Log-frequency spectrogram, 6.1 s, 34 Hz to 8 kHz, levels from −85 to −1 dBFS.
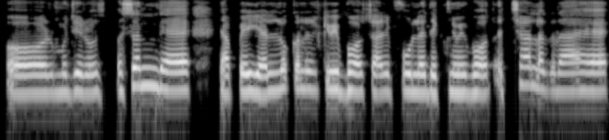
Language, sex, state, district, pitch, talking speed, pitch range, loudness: Hindi, female, Bihar, Purnia, 225 Hz, 215 wpm, 215-235 Hz, -17 LUFS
